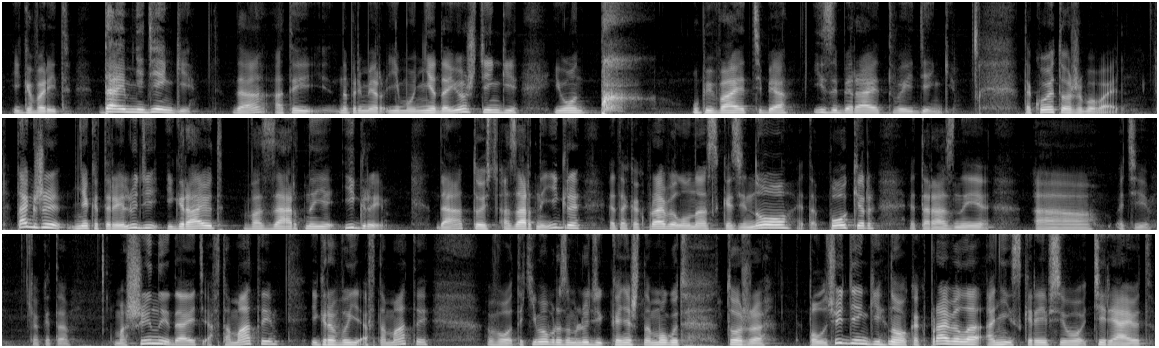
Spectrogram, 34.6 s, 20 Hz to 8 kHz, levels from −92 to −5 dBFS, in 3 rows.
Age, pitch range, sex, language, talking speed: 20-39, 130-165 Hz, male, Russian, 125 wpm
